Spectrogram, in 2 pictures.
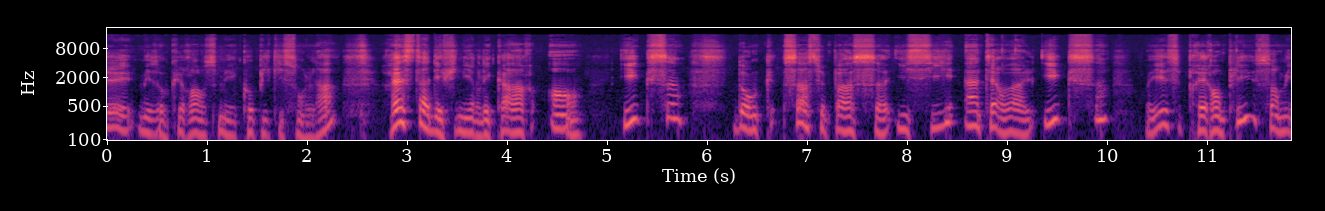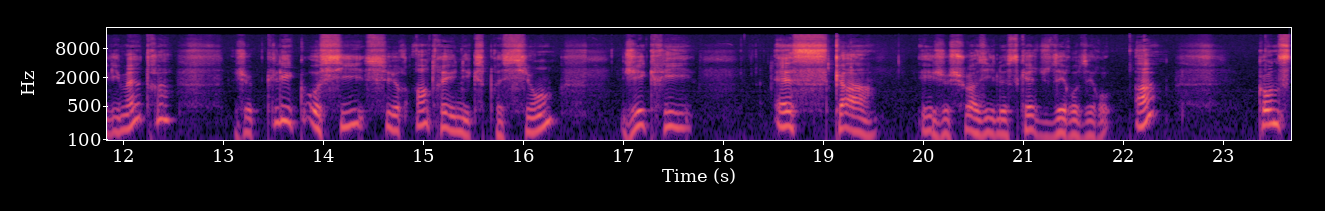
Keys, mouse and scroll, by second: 7.1-8.9 scroll down 1, 8.9 click, 11.2 click, 14.9 click, 18.5-19.1 typing, 22.1 click, 22.7 click, 22.8 click, 23.4 click.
